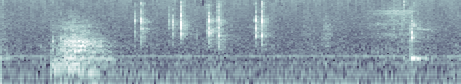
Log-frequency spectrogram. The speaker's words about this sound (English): Okay, I'll type in jack-o'-lantern and then we will see.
